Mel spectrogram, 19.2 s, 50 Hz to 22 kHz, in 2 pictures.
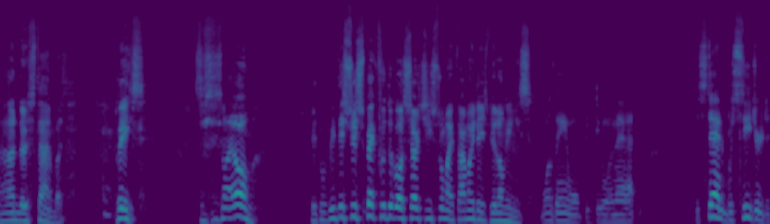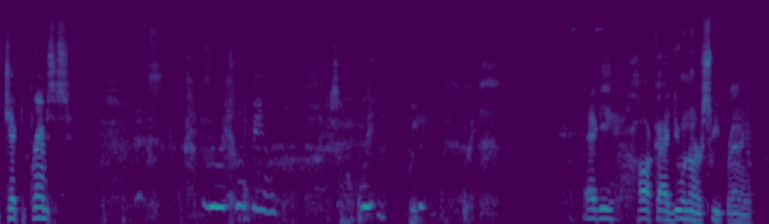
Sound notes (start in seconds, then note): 12.4 speaks French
